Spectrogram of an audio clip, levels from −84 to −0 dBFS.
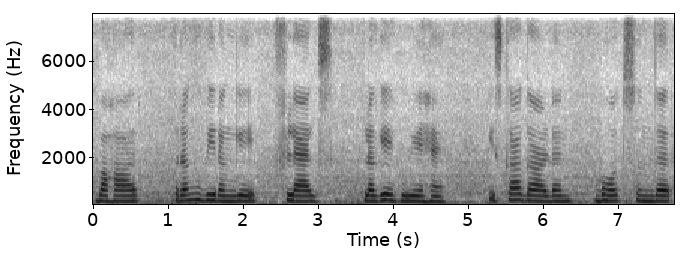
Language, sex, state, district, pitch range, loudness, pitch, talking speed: Hindi, female, Haryana, Jhajjar, 215-235 Hz, -13 LUFS, 220 Hz, 85 wpm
